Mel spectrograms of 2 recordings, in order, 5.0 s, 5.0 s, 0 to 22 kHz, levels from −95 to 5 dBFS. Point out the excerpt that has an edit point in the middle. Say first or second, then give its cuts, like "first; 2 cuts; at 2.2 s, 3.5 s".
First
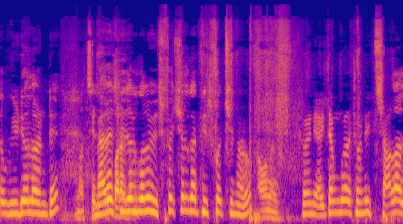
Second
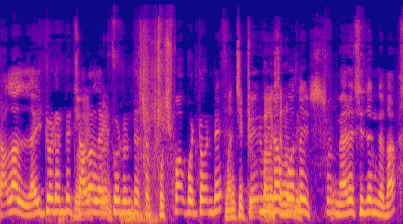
second; 1 cut; at 4.1 s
